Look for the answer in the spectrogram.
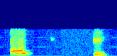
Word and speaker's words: osheq: A Hebrew word for oppression is pronounced okshik. Okshik. It's spelled O-S-H-E-Q, meaning oppression, extortion, to obtain from a person by force, intimidation.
